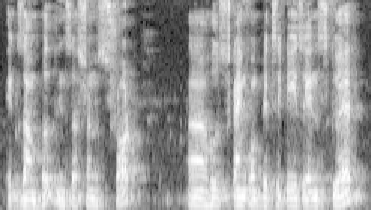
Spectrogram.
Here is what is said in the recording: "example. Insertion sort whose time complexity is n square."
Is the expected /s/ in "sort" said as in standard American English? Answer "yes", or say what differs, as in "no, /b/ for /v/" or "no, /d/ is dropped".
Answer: no, /ʃ/ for /s/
